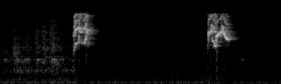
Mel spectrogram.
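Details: Pet rosy-faced lovebird giving two loud, rasping chirps about a second apart, preceded by soft, indistinct murmuring.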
